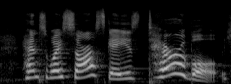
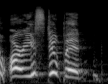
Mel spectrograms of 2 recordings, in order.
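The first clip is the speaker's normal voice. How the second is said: much higher and louder, laughing mock disbelief; mock incredulous; 10 semitones higher, 12 dB louder than usual. Fan mocking the writer with loud laughing disbelief. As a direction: jeer at him through laughter.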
